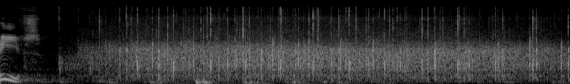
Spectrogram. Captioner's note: audience applauding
